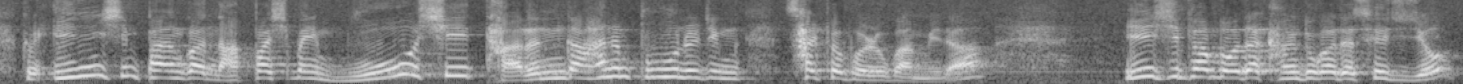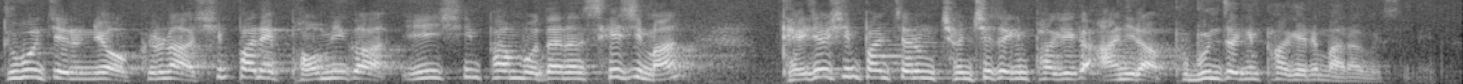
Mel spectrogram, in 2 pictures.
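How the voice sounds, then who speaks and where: Lively intonation runs through this fairly quick delivery, set against noticeable background noise. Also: man, extremely high pitch for a man. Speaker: pastor. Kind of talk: sermon. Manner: fast.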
